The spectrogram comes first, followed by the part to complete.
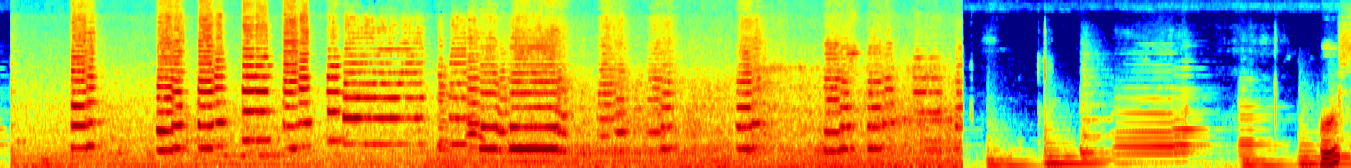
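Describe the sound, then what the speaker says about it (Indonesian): Satya Negara bus in Indonesia sounding a loud, rhythmic melodic horn in repeated bursts of tooting notes over engine noise, close by, then quieter horn phrases near the end as it moves on. "Bus Satya Negara teman-teman."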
